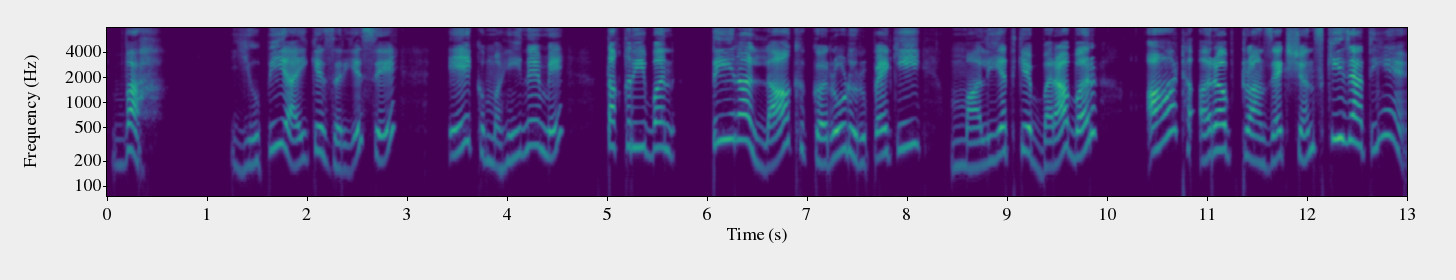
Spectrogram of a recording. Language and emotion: Urdu, surprised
